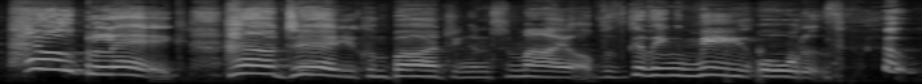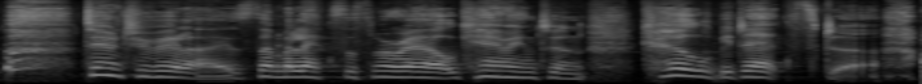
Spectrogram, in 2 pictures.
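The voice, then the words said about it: Joan Collins impression. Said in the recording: “I was obsessed with Joan Collins.”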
